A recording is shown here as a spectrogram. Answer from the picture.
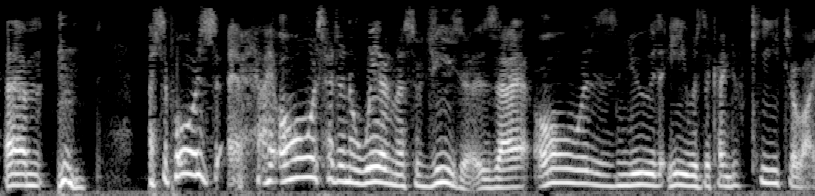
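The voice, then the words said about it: Scottish accent. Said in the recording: “You sound a bit Scottish.”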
